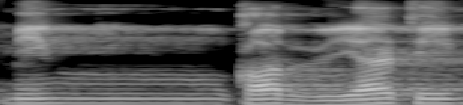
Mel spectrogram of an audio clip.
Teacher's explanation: نون ساكنة مخفاة عند القاف المفتوحة بغن حركتين.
